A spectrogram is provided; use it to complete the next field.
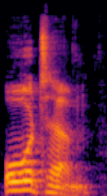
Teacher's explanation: and autumn, we don't pronounce the N at the end.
